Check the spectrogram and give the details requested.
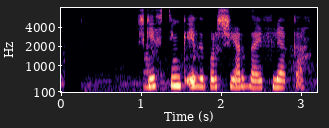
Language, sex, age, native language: Icelandic, female, 18-19, Icelandic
